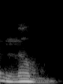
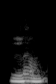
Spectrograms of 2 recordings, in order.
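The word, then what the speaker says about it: लं: और इसलिए इसका जो बीज मंत्र है वह है लम एल वन लम spelling is लम लम एल ए एम कह दीजिए या एल यू एम कह दीजिए बोलने में लम हिंदी में तो ल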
